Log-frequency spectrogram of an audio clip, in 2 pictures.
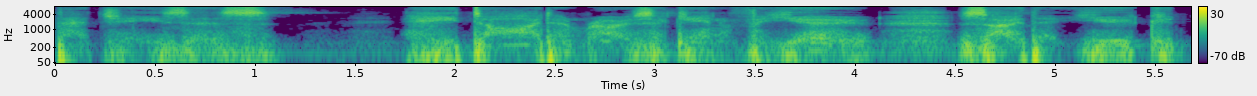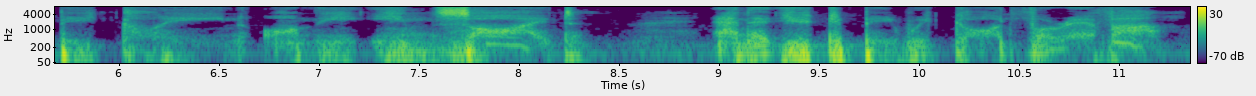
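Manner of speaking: barely audible, very soft whisper. Telling listeners who have come closer an important message, very quiet. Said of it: "I'm going to say it really quietly".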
